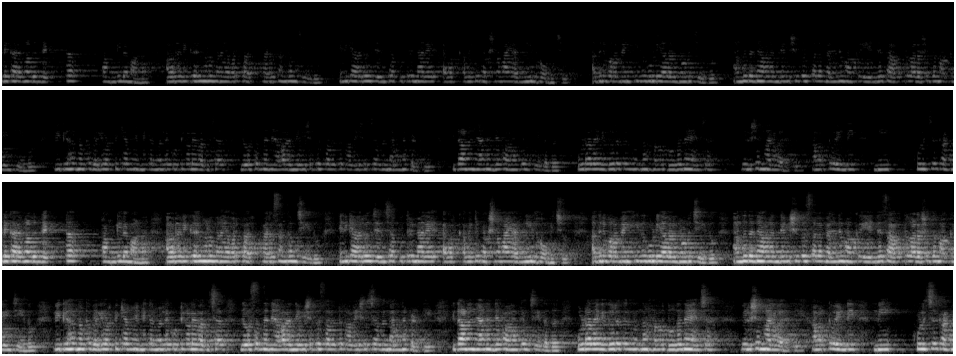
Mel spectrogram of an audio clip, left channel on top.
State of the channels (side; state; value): left; quieter; 22.3 dB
